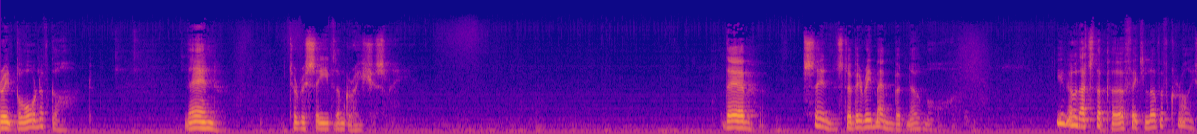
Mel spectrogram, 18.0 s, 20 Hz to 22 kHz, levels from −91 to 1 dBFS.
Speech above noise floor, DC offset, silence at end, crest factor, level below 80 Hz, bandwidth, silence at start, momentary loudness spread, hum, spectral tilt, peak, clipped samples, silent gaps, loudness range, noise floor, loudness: 25 dB; under 0.1%; 0 s; 22 dB; -56 dBFS; 14 kHz; 0 s; 27 LU; 50 Hz at -55 dBFS; -4.5 dB/octave; -10 dBFS; under 0.1%; none; 7 LU; -54 dBFS; -30 LUFS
